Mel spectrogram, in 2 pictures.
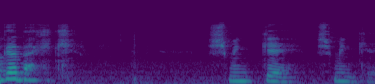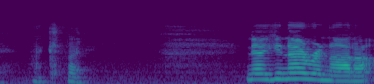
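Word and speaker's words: Schmincke: Ranade says schminke schminke you pronounce the e she mean gay schminke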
